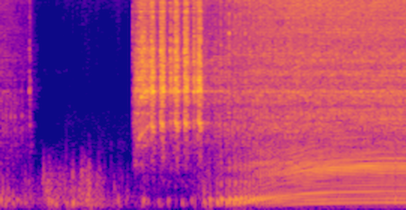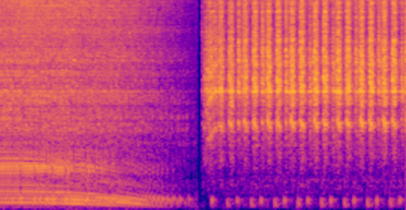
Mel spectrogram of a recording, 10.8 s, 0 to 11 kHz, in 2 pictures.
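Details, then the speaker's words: 2001 Yamaha XVS125 Dragstar, unstarted for 3 years, battery fitted, oil checked, fuel on: steady starter cranking, engine never catches; crank no start, carburetor cleaning, float needle check and fresh fuel planned. "ठीक है जैसा कि आप देख सकते हैं कि कसाई भागना नहीं चाहता है इसलिए हां, थोड़ी जांच की जरूरत है"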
